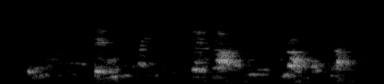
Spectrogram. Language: Chinese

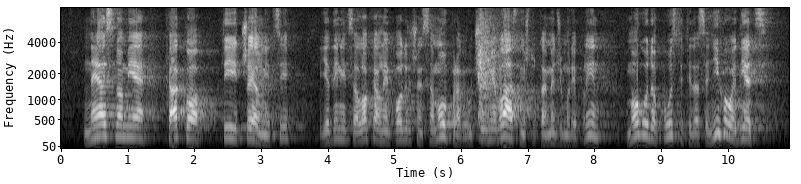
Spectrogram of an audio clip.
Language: Croatian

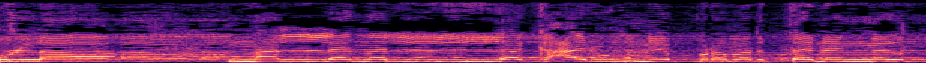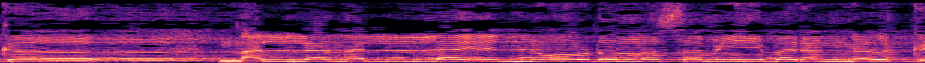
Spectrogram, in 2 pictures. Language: Malayalam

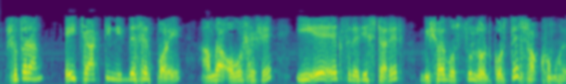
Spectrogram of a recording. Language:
Bangla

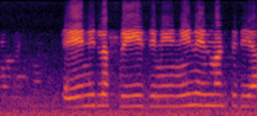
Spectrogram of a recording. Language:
Kannada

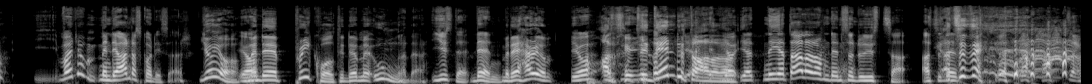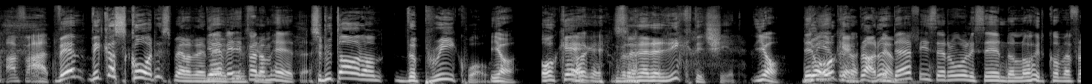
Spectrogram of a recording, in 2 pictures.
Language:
Swedish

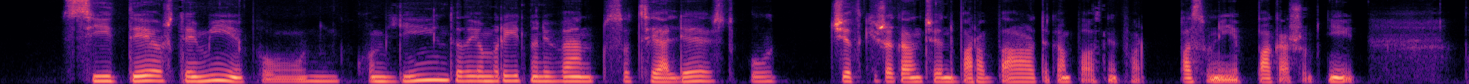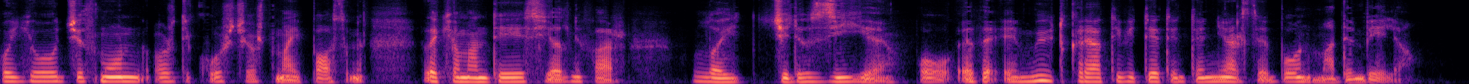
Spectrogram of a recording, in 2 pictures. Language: Gheg Albanian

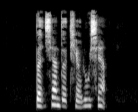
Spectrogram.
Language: Chinese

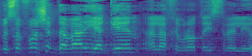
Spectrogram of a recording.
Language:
Hebrew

